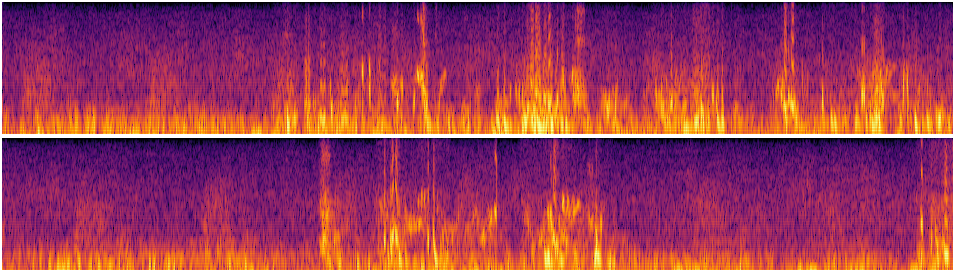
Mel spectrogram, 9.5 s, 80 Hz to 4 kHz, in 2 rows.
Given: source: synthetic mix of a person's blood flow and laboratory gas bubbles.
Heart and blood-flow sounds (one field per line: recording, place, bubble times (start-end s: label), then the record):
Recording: Doppler ultrasound of blood flow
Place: subclavian vein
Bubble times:
1.34-2.22 s: bubbles
2.29-2.40 s: bubbles
2.43-3.14 s: bubbles
3.24-3.71 s: bubbles
3.84-4.03 s: bubbles
4.06-4.77 s: bubbles
6.32-6.46 s: bubbles
6.59-7.22 s: bubbles
7.34-7.84 s: bubbles
9.31-9.52 s: bubbles
From the record:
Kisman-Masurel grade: 333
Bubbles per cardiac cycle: rolling drumbeat, 9 or more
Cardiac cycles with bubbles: 50 to 99%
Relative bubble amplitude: loud (0.450 to 0.775)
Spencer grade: 3 (all of the cardiac periods contain showers or single bubble signals, but not dominating or overriding the cardiac motion signals)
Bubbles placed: anywhere in the cardiac cycle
